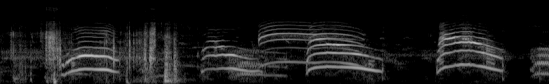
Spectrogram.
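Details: Meowing domestic cat, several overlapping cries in quick succession: clipped meows with a few rough clicks, then longer whining, bending meows and a final loud arched call before a short cut-off one.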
